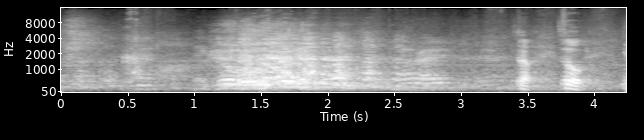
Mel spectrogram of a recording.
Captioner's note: more audience laughter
